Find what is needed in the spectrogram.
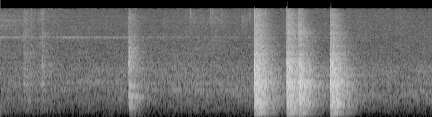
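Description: A stirring stick rapped against the rim of a bucket of glaze slip: one light knock, then three sharp knocks in quick succession.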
